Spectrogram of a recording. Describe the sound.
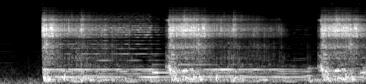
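A pickaxe strikes stone in a video game three times. Each hit is a sharp, bright, gritty crack that rings and then decays over a second or so.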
